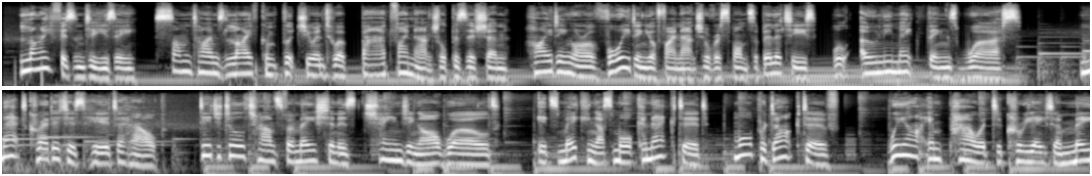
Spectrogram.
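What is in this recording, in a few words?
English UK, Corporate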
